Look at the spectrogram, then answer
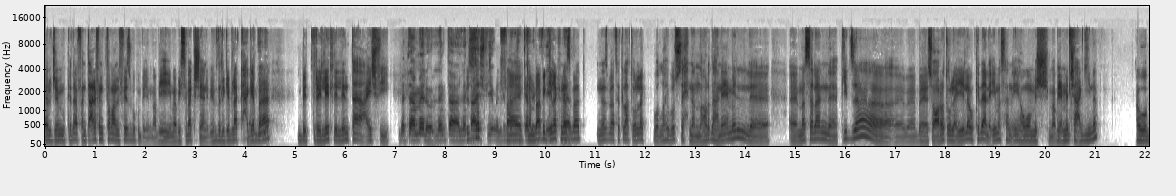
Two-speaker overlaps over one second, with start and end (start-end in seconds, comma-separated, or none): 8.4-10.7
